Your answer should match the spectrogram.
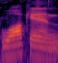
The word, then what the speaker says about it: Walken: state of Christopher Walken walk in like you spell it walk in okay it's not just walking but Christopher Walken that's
